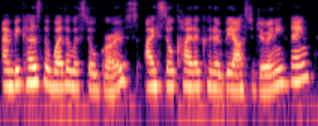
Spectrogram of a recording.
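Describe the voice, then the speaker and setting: A woman's voice: medium pitch, fairly quick. A woman vlogger giving a casual life update, her nose stuffy and congested, rambling and sarcastic about herself. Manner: sarcastic, self-mocking, rambling with many fillers.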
